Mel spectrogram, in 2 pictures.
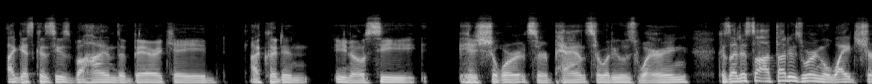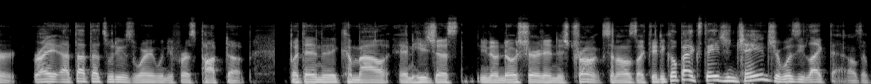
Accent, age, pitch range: American, 20-39, 95-115 Hz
